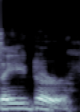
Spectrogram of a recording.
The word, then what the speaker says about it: Seder: for you to check out it's called Sader pronounce Sader so I got it right there God damn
